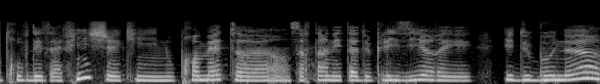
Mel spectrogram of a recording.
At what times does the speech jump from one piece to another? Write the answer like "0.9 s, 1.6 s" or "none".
4.9 s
